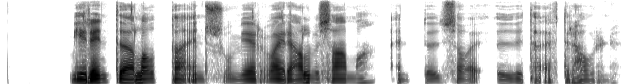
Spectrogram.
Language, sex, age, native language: Icelandic, male, 30-39, Icelandic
